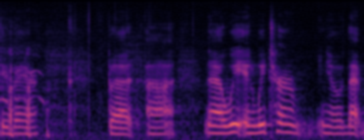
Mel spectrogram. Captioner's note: laughing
